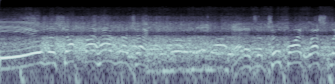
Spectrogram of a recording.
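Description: Voices over hissy old broadcast audio: a long rising vocal sound, then a quick run of short rising-and-falling vocal sounds.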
